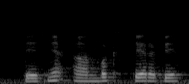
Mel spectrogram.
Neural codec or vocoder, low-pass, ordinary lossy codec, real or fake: none; 5.4 kHz; AAC, 48 kbps; real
